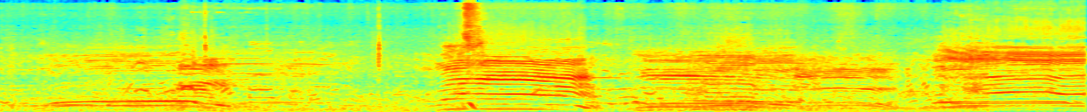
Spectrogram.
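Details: Bull calves at the Vaniyamkulam cattle market lowing in a series of drawn-out, harmonic moos, several overlapping bellows rising and falling over about ten seconds, with low market murmur beneath.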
